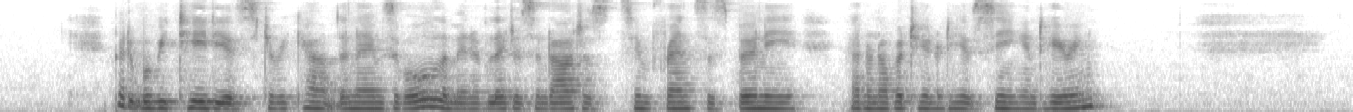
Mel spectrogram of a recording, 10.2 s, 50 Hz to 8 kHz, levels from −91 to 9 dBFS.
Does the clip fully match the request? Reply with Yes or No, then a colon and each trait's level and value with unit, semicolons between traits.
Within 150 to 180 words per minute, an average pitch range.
No: average, 160 wpm; narrow, 1.1 semitones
